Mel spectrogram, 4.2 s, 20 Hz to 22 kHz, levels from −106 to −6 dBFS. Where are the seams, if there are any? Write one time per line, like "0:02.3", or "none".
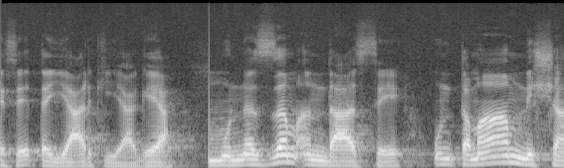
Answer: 0:01.6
